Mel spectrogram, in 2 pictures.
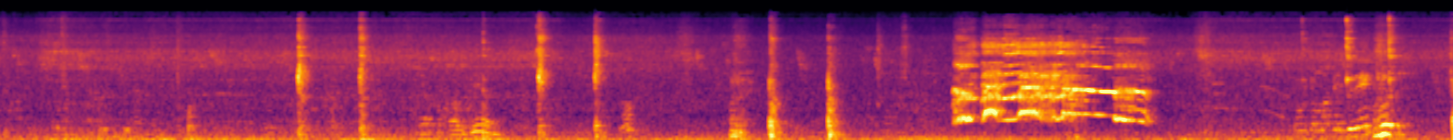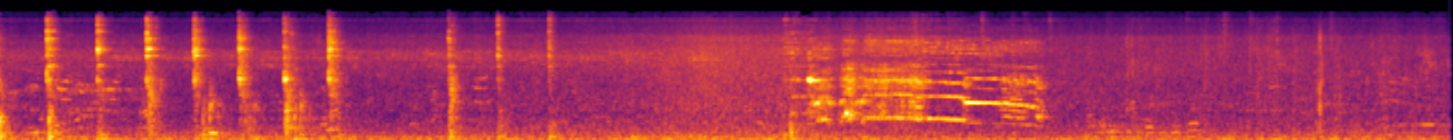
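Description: A rooster crowing twice, each crow about two seconds long, the first about ten seconds in and the second some twelve seconds later. Scattered sharp knocks and clicks sound throughout.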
